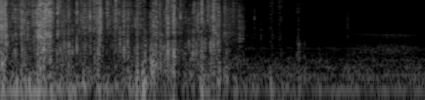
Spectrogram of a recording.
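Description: Baseball card pack's wrapper being torn open and crinkled: a dense crackling rustle for about two seconds, then it stops and goes quiet.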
